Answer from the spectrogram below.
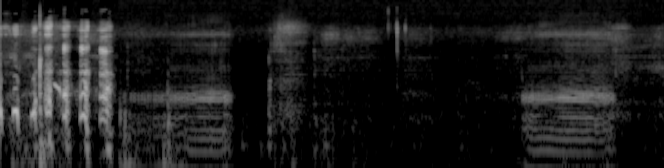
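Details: A chug (chihuahua-pug mix) dog asleep with her head stuck in the owner's pocket, snoring loudly: a burst of sharp noises, then two drawn-out buzzing, vibrating snores a few seconds apart.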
